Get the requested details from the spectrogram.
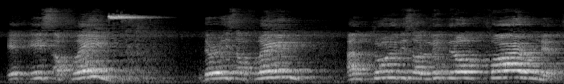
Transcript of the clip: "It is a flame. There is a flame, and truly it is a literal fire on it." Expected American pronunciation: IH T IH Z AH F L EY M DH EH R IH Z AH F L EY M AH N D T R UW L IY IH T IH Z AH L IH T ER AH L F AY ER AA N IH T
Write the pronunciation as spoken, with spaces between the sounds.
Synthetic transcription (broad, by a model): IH T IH S AH F L EY M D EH R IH S AH F L EY M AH N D T R UW L IY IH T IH S AH L IH T ER AH L F AY ER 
